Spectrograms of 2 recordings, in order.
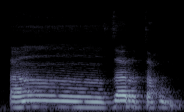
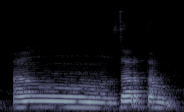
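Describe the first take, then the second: First: The second glottal stop is softened. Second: The same.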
